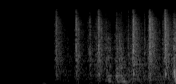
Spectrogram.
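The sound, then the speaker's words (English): Typewriter keys struck in a quick, uneven run after a half-second of silence, crisp mechanical clacks on a faulty machine whose N key doesn't print. “Paul's fingers dance over the typewriter, and even though the letter N doesn't print, he writes”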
